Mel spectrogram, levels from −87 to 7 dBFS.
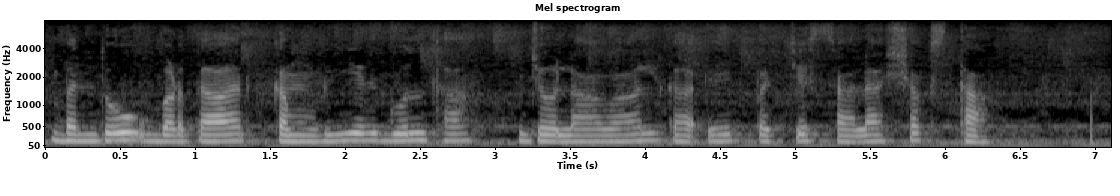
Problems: constant background noise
